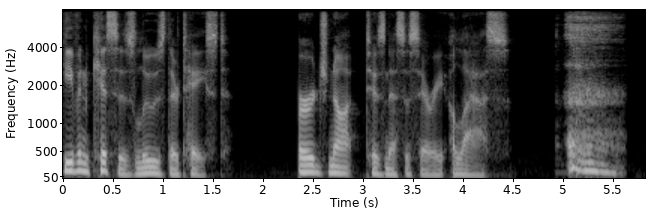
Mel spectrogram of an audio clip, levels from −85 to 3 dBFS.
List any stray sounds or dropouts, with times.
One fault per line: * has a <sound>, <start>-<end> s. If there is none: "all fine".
* has a laugh, 4.9-5.7 s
